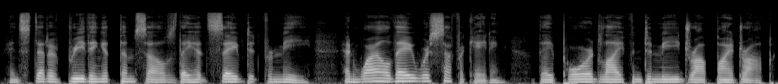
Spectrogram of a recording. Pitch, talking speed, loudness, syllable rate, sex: 115 Hz, 185 wpm, -20 LUFS, 5.2 syllables/s, male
